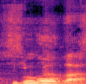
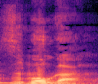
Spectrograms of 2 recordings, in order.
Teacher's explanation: Kalau orang pesisir sendiri mengatakannya Siboga. Siboga ya. Siboga. Tidak kedengaran L-nya.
